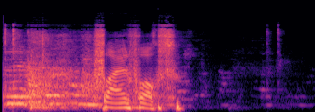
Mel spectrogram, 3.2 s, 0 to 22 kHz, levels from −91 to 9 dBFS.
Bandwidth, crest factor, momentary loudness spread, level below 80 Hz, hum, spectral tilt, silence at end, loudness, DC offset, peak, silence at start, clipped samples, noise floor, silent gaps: 9.4 kHz; 14 dB; 5 LU; -56 dBFS; none; -5 dB/octave; 1.3 s; -14 LUFS; under 0.1%; -2 dBFS; 0 s; under 0.1%; -57 dBFS; none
